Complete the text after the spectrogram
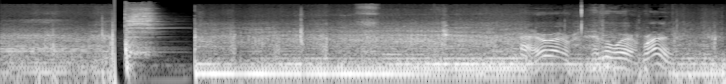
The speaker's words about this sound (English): Darn leaf blowers. Can't really escape it.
